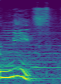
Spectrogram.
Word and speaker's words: Nice: Alright, before I start to explain more about this carnival, you must be wondering, is it actually pronounced as nice or Nice?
